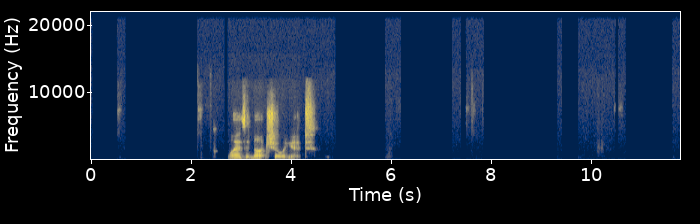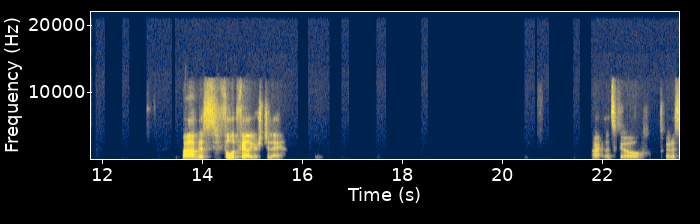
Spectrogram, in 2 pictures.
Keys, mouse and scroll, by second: 0.0-0.4 scroll, 0.7-1.3 scroll, 2.8 right click, 3.5 scroll, 4.3 middle click, 8.2 click, 9.3 click, 11.1 click, 12.4-13.0 scroll, 13.0 click, 13.5-14.3 scroll, 16.0 click, 21.3 Escape, 21.5-22.3 scroll.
